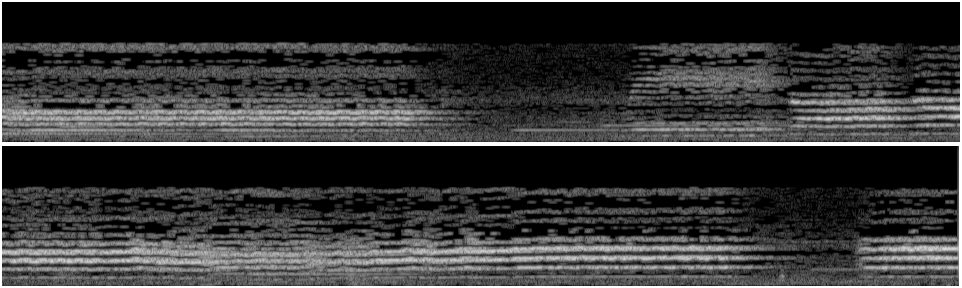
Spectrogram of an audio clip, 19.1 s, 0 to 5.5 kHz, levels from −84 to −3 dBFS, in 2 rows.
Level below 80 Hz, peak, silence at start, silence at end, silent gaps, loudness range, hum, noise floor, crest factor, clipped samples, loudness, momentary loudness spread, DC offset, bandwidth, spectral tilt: -64 dBFS; -10 dBFS; 0 s; 0 s; none; 11 LU; none; -51 dBFS; 16 dB; under 0.1%; -25 LUFS; 13 LU; under 0.1%; 4.1 kHz; -6.5 dB/octave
